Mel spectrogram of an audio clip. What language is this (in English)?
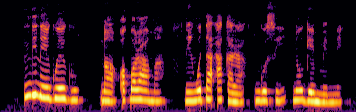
Igbo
